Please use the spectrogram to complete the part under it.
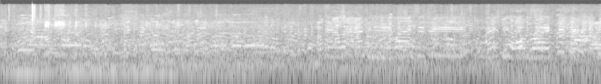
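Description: A crowd of adults and children chatters and calls out outdoors.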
